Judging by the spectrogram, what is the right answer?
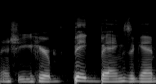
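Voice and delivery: plain

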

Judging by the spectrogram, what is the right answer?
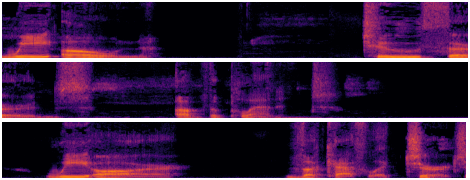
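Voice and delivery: deep, ominous, menacing villain announcer voice. Recreating an old '80s spot showing a revolving globe, in a put-on deep, ominous voice. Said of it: "this deep, ominous voice going".

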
